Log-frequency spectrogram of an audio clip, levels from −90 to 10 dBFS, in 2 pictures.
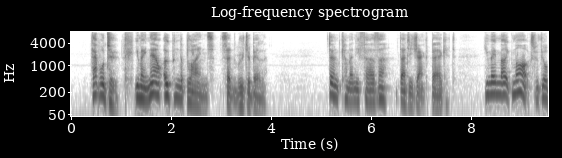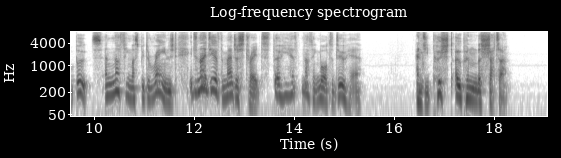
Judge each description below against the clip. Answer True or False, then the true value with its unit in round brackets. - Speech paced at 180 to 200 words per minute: False (155 wpm)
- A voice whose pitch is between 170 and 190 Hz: False (140 Hz)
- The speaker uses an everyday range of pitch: False (6.6 semitones)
